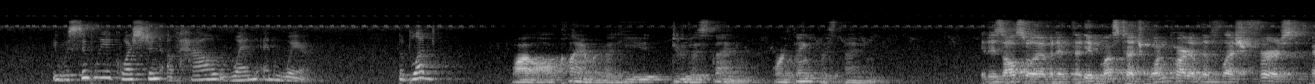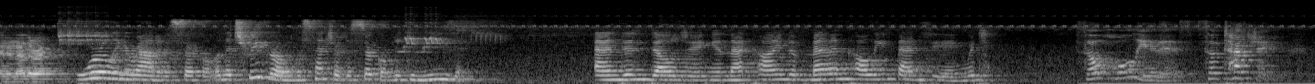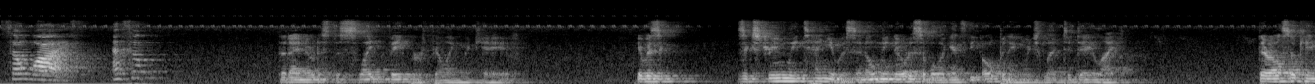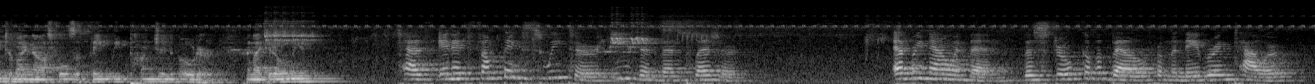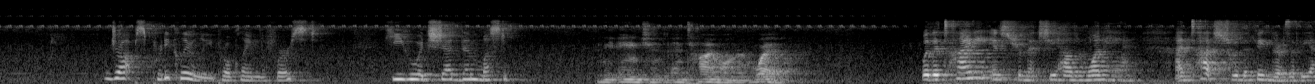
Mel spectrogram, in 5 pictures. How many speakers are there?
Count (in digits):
7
